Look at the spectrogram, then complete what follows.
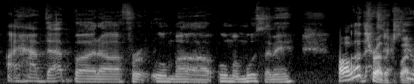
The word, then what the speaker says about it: Uma Musume: Chakrazier would basically be better at the pronunciation. Is it Uma Musume? Uma Musume, yeah.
